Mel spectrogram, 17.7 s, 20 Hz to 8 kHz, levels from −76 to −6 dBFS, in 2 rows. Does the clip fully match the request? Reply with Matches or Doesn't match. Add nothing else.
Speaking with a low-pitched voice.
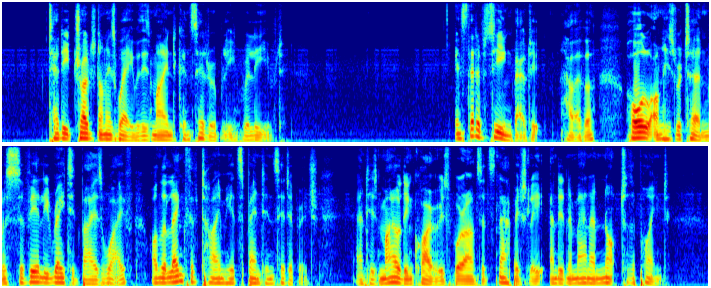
Matches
